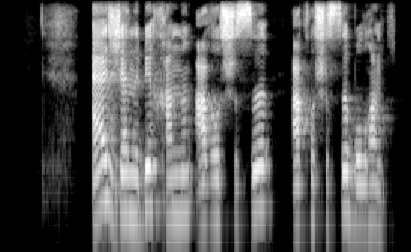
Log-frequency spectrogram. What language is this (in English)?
Kazakh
